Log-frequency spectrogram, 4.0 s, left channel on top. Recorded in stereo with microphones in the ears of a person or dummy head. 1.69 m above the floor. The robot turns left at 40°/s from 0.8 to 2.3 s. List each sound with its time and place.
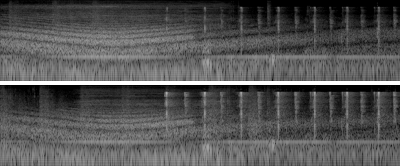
0.0 s a vehicle: 80° left; by 4.0 s 10° left (ahead or behind)
1.6 s scissors: 55° right (ahead or behind); by 4.0 s 40° right (ahead or behind)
